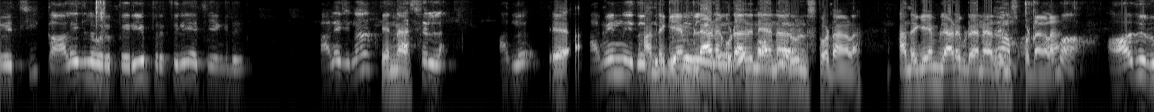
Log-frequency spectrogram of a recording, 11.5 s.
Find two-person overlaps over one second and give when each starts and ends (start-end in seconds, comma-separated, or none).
6.5-8.0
